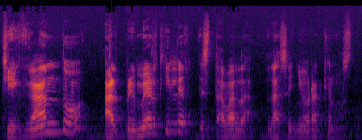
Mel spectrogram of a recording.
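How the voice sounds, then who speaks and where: Male testimony guest, slightly higher pitch, lively storyteller who acts out the quotes, mixes in English words. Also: moderate pace. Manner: animated, acts out dialogue in his retelling; drops English words into his Spanish. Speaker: guest giving a faith testimony.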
